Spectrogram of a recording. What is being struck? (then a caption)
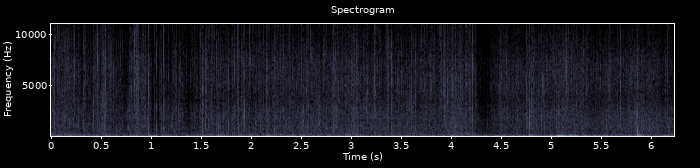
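Plastic sequin fabric. Long red nails scratch and brush across a large, flat sheet of reversible plastic sequin fabric lying on a table. A steady, dense crinkling patter like light rain runs throughout, with a slightly louder scrape about five seconds in.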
